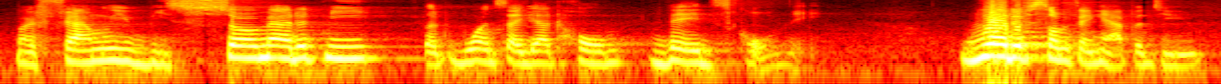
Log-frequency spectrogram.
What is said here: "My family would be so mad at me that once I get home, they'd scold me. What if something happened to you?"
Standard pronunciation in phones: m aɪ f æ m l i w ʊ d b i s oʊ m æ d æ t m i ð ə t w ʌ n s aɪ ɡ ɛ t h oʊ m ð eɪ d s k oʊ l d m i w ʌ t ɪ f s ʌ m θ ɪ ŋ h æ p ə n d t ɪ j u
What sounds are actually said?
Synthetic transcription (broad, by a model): m aɪ f æ m l i w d b i s oʊ m æ d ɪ t m i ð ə t w ʌ n s aɪ ɡ ɛ t h oʊ m ð eɪ d s k oʊ l d m i w ʌ t ɪ f s ʌ m θ ɪ ŋ h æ p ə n t ɪ j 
